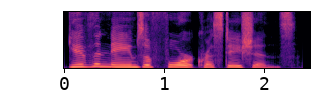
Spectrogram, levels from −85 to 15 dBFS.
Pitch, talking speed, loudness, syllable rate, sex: 250 Hz, 145 wpm, -16 LUFS, 4.0 syllables/s, female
